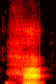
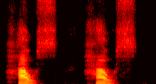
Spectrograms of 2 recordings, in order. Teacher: You have a Ha. A Ha which comes from the back of your throat. Ha. It's like hard H.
